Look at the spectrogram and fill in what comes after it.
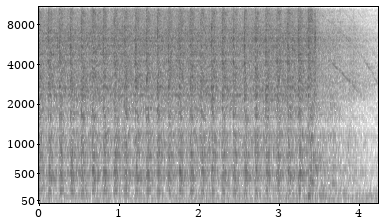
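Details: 2011 Opel Meriva, stone-cold engine on a cold day, complaint of hard starting on cold mornings; starter churns evenly about four compressions a second for three seconds without catching; extended crank from a faulty coolant temperature sensor, with no fault codes stored.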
